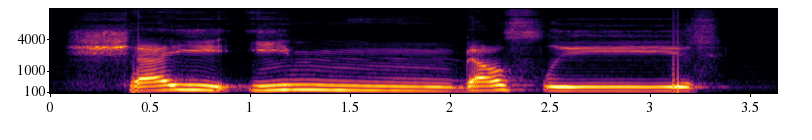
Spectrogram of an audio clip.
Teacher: İqlab olacaq. Nun hərfi bəyə yetişdikdə mim hərfinə çevrilir.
